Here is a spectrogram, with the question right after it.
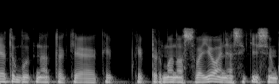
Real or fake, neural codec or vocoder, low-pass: real; none; 5.4 kHz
